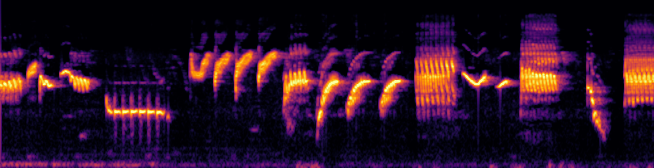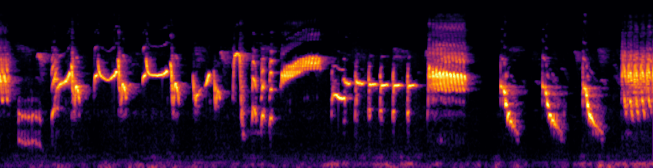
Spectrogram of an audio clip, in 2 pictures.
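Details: Pundung-type Asian pied starling in long, continuous song meant to set silent or stressed birds singing: dense run of varied whistles, down-slurs, harsh rasps and a low flat whistle early on, barely pausing.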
